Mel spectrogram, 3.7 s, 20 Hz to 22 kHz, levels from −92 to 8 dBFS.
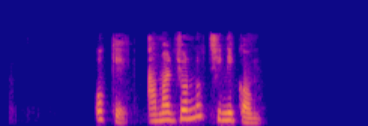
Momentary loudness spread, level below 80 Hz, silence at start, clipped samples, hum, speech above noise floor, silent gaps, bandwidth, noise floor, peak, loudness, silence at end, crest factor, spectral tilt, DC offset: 10 LU; -72 dBFS; 0.95 s; under 0.1%; none; 61 dB; none; 7.8 kHz; -86 dBFS; -6 dBFS; -25 LUFS; 1.1 s; 20 dB; -4 dB/octave; under 0.1%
